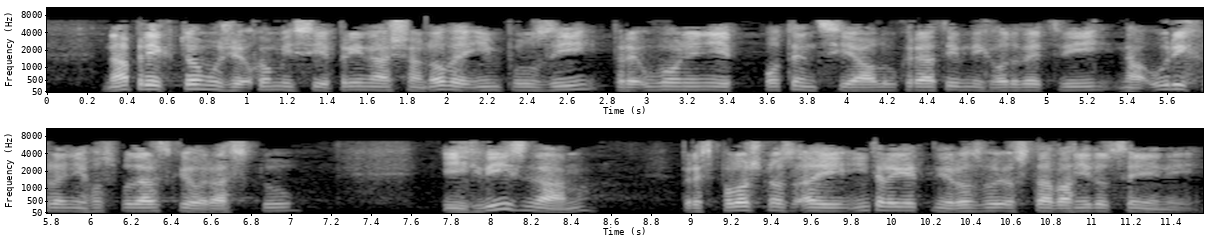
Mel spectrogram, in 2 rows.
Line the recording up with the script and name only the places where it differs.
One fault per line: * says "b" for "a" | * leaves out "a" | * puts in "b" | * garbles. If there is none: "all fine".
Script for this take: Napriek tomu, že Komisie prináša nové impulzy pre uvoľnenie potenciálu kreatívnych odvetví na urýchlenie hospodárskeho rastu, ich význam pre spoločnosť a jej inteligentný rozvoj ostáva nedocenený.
all fine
